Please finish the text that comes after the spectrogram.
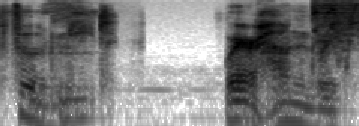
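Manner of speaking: echoing, hushed, slow, eerie creature voice. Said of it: "it just keeps echoing throughout this cave".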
